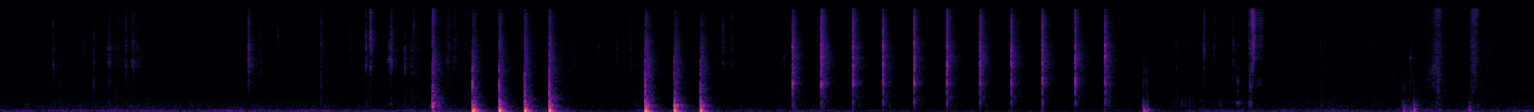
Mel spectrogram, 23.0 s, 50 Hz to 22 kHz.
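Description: Hammer blows on the metal parts of a Keyang ACT-100SN disc grinder. A few heavy strikes come first, then an even run of sharp blows at about two a second, then a few scattered taps near the end.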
